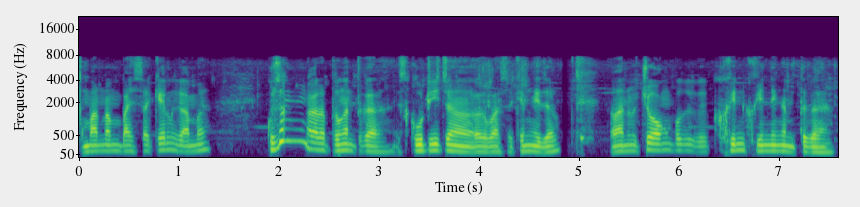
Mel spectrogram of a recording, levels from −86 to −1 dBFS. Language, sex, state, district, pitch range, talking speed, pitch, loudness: Wancho, male, Arunachal Pradesh, Longding, 115-145 Hz, 140 wpm, 130 Hz, -18 LUFS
